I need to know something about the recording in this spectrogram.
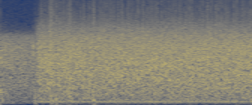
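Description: Radio transceiver's speaker in receive giving loud, steady static hiss with a low hum under it and no readable voice in it: the calling station is buried in the noise.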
